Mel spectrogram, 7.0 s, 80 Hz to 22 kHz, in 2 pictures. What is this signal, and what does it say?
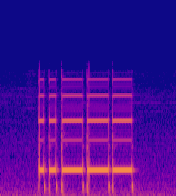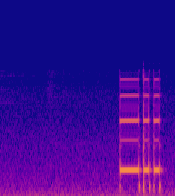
Morse code, heard as a keyed tone, about 12 wpm, 610 Hz. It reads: 2 D
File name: curso / ejercicio 24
